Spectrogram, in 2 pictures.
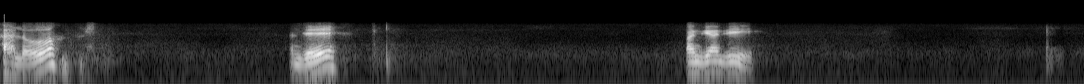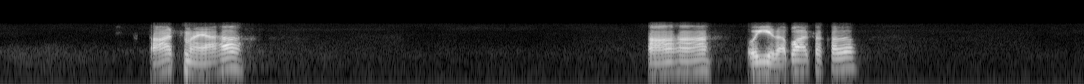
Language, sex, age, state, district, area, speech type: Dogri, male, 18-30, Jammu and Kashmir, Samba, rural, conversation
